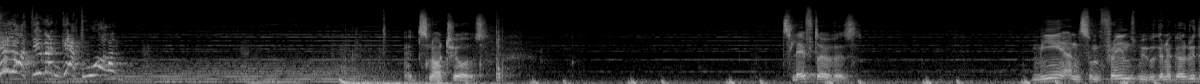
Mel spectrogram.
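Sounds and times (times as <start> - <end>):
low heartbeat-like thuds: 3.4 - 11.7
faint steady drone: 5.2 - 11.7.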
